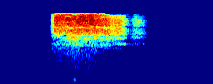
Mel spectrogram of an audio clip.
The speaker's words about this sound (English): "Shh!" Ian hissed fiercely, and Hezekiah subsided.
